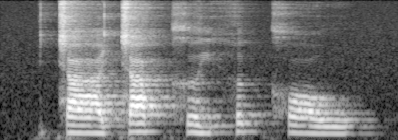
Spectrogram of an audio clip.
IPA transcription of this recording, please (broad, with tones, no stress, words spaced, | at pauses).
caː˨˩ca˦˥k̚ xə˨˩j hə˦˥k̚ xɔ˨˩w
